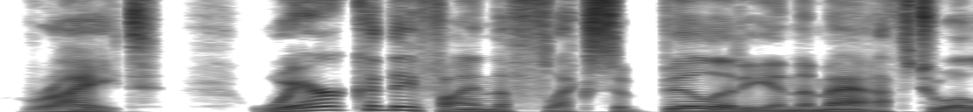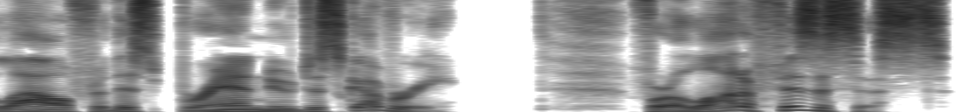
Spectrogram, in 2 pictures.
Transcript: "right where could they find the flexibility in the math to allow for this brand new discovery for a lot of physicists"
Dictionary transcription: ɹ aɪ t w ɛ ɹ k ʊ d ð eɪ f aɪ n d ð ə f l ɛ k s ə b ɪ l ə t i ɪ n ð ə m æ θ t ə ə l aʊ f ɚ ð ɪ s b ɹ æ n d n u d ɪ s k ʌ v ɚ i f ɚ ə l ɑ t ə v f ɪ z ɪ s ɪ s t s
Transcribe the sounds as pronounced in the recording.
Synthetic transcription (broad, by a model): ɹ aɪ t w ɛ ɹ k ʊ d ð eɪ f aɪ n ð ə f l ɛ k s ə b ɪ l ə t i ɪ n ð ə m æ θ t ə ə l aʊ f ɚ ð ɪ s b ɹ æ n n u d ɪ s k ʌ v ɚ i f ɚ ə l ɑ t ə v f ɪ z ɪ s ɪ s t s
